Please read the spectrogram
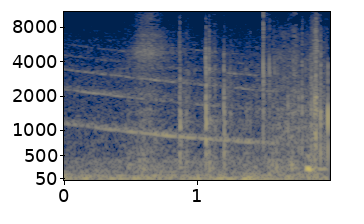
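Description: A distant emergency-vehicle siren: one long falling wail that fades out shortly before the end, with a few small clicks in the second half.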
